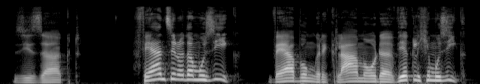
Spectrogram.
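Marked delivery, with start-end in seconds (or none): 1.3-4.7 put-on loud, high, quick girl's voice; insistent girl. Girl insisting on her question. (drängendes Mädchen, laut)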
